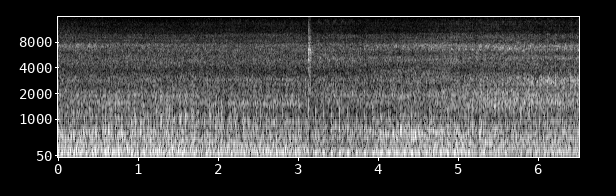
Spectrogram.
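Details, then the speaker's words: Suzuki four-cylinder motorcycle, reading about 23,000, spark plugs just fitted: steady even idle with no misses or knocks, though idling too fast and number two cylinder dripping; needs tuning, possibly needle and seats; normal idle. "Let's see if we can turn down that idle. Need some more tuning. Obviously doesn't sound half bad."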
